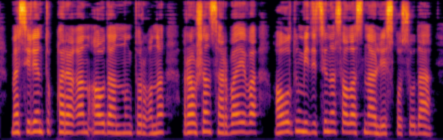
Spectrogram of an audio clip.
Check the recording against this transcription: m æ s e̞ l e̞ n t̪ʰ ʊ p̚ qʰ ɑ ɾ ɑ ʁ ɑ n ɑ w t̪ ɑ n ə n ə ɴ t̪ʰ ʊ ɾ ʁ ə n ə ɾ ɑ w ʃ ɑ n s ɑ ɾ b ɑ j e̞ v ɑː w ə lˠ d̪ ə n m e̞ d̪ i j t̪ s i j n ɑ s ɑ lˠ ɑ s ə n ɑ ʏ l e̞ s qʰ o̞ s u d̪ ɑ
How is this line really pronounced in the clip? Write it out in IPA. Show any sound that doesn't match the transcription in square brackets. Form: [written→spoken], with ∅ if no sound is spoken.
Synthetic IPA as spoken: m æ s e̞ l e̞ n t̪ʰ ʊ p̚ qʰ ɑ ɾ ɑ ʁ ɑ n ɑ w [t̪→d̪] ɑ n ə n ə ɴ t̪ʰ ʊ ɾ ʁ ə n ə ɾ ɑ w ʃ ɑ n s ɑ ɾ b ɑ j e̞ v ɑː w ə lˠ d̪ ə [n→ɴ] m e̞ d̪ i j t̪ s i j n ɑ s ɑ lˠ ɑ s ə n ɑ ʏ l e̞ s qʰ o̞ s u d̪ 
